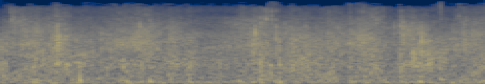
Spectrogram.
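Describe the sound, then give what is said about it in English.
Footsteps walk down a tidal beach toward gully systems, a steady run of soft, crunching steps over a constant broad hiss, with no speech. “we're walking down the beach at the moment”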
